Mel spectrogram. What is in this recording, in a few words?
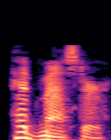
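"headmaster", American English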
